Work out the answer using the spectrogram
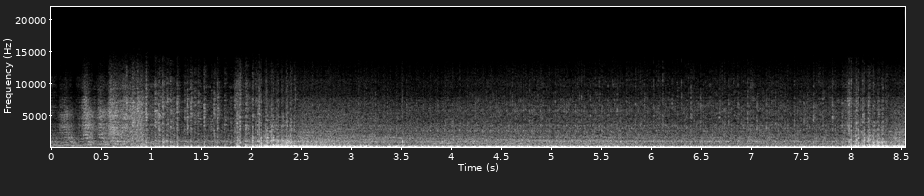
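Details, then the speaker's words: Engine idling a little high after leaning out the accelerator pump to cure an off-idle stumble: fast, lumpy, uneven pulse with a miss on the one-two side; smoke after sustained high rpm; cause unconfirmed. "There is one concerning thing that I noticed is there's a miss on the one two side."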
